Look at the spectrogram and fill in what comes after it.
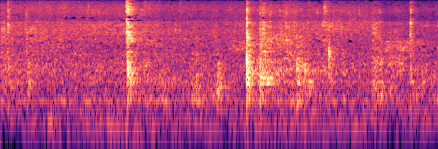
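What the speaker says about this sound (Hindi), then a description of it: "अच्छे से इसको मिक्स कर लेंगे और थोड़ी देर भूनेंगे" Chicken with tomato puree stirred and fried in a pot, a constant bright sizzle with sharp scrapes of a spoon against the metal every second or so.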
